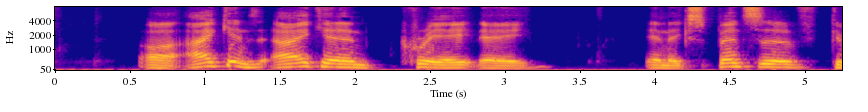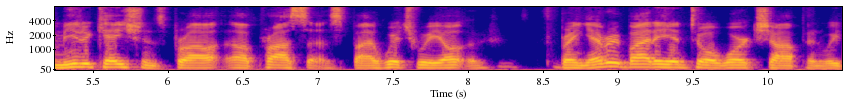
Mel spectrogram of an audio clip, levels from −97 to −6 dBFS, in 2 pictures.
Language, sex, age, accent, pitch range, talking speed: English, male, 50-69, American, 115-145 Hz, 120 wpm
